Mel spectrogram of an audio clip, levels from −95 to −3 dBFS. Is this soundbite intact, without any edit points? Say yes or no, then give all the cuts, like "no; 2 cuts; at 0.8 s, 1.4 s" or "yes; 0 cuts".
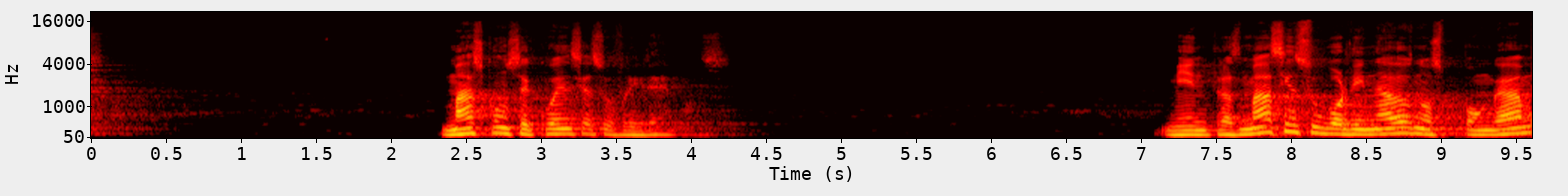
yes; 0 cuts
